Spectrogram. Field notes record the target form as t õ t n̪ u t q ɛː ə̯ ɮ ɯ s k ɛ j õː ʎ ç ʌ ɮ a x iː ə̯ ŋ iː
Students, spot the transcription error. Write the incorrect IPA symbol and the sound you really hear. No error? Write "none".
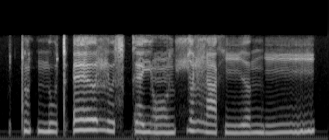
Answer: q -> ʔ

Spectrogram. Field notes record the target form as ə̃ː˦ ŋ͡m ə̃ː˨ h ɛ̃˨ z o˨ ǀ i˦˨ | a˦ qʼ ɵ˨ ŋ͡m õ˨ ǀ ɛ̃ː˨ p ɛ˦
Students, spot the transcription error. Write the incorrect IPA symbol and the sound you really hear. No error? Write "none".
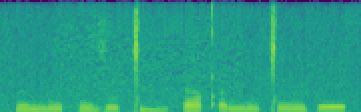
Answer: none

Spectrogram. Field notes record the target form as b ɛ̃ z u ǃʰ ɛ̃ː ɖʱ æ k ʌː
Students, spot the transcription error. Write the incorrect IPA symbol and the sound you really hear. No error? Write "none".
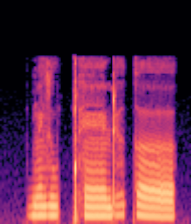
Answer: æ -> ə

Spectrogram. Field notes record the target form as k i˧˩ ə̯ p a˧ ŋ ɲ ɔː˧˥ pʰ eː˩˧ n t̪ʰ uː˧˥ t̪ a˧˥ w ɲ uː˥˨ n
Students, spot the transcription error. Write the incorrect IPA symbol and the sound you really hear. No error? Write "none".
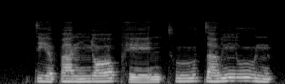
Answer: k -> t̪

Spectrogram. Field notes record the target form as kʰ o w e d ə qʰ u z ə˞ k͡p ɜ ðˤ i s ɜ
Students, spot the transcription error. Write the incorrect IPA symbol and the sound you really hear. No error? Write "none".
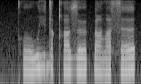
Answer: e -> i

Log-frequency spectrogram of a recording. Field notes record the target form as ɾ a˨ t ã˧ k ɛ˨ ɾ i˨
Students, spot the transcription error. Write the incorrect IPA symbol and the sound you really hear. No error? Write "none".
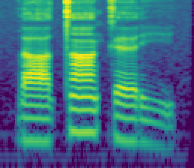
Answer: none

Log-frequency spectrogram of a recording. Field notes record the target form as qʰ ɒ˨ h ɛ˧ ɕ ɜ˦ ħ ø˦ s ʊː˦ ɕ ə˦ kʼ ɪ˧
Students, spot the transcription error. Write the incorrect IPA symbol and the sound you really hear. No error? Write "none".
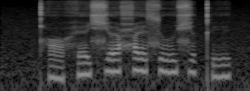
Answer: ø˦ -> ɛ˦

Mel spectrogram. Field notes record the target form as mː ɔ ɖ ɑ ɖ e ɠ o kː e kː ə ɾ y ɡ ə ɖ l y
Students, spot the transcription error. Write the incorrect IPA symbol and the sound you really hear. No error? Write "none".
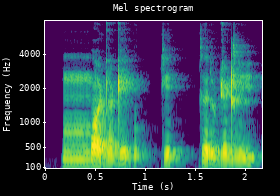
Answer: ɡ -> ɖ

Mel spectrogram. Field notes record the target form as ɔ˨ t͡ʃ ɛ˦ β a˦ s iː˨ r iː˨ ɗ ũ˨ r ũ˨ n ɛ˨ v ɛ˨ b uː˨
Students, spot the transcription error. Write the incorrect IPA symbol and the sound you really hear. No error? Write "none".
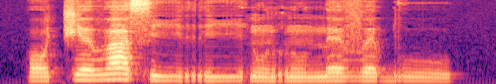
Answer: none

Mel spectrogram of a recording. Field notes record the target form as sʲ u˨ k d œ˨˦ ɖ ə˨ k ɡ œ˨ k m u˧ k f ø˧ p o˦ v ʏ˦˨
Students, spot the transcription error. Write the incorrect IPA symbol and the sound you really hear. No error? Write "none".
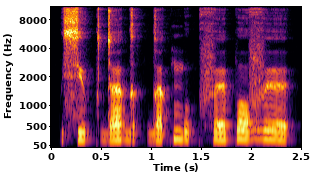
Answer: ɖ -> ɡ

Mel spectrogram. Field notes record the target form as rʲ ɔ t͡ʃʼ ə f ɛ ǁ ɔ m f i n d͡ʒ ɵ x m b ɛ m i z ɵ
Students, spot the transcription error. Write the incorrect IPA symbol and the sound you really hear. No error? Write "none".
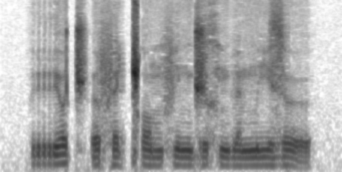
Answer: none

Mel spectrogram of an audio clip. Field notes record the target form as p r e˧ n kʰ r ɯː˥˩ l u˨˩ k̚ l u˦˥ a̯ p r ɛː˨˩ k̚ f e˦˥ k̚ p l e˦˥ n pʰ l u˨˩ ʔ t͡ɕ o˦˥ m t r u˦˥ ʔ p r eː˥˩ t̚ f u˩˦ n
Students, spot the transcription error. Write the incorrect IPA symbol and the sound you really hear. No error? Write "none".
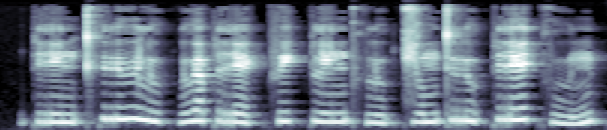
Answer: eː˥˩ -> ɛː˥˩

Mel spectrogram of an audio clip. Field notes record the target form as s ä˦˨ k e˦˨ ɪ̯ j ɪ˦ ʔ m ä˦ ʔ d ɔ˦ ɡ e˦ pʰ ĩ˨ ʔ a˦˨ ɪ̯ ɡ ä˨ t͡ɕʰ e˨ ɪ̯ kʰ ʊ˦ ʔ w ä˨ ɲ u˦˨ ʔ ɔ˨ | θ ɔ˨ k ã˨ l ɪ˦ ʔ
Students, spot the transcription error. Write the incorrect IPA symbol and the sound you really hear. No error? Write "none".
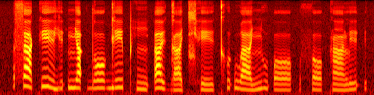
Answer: m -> ɲ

